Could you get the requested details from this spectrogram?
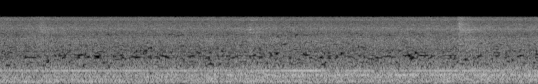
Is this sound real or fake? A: real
